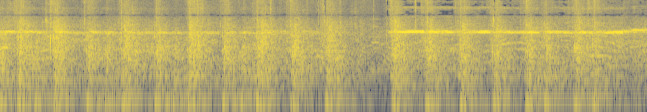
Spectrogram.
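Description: Organised baseball cheering: a crowd chanting to a steady beat of about four strikes a second, with a high steady whistle-like tone held from about four seconds in.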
